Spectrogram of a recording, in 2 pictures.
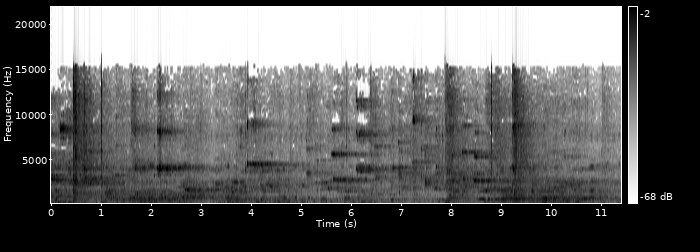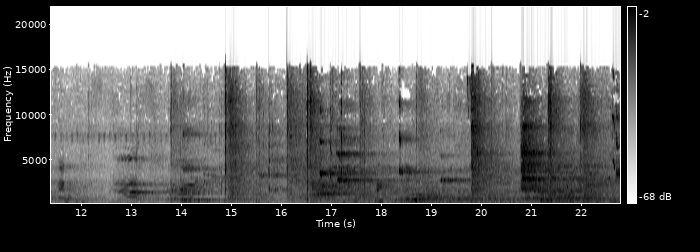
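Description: Young men and women talk and call out loudly nearby.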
